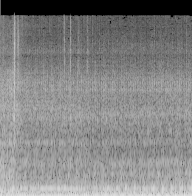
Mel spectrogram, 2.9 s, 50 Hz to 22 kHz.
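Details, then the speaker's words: VW Golf 4 TDI 115 diesel: lumpy, uneven idle, stumbling beat, poor acceleration as if in limp mode; injector problem suspected. "donc ça va pas voyager il broute quoi et elle accélère pas bien c'est comme si elle se met en sécurité c'est comme si un problème d'injecteur"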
